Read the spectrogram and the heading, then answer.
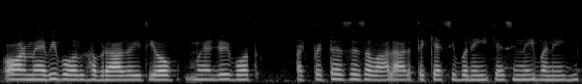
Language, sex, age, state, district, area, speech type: Urdu, female, 18-30, Uttar Pradesh, Lucknow, rural, spontaneous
